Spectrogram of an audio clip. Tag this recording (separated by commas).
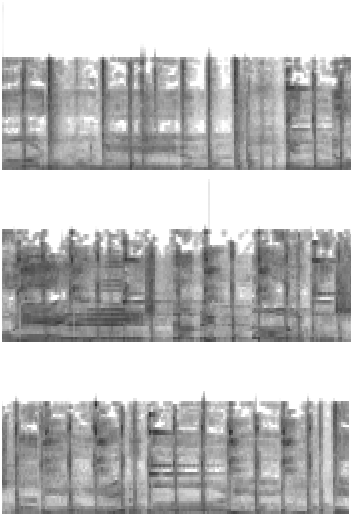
Music, Dance music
